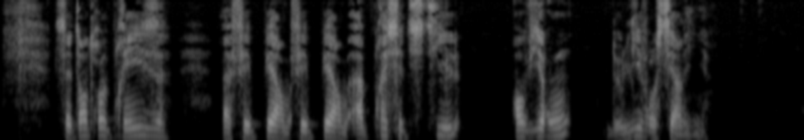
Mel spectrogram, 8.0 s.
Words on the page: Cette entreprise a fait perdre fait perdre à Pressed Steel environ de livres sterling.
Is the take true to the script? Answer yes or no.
yes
